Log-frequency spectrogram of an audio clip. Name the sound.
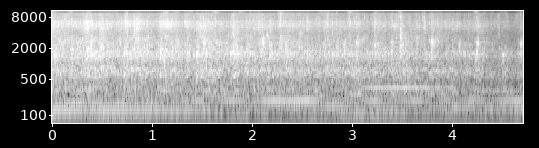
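audience clapping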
